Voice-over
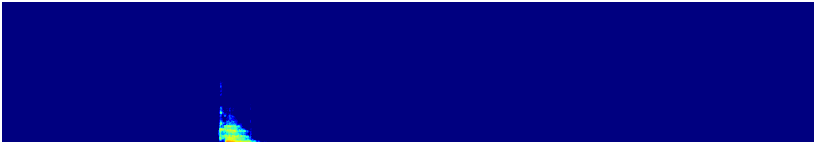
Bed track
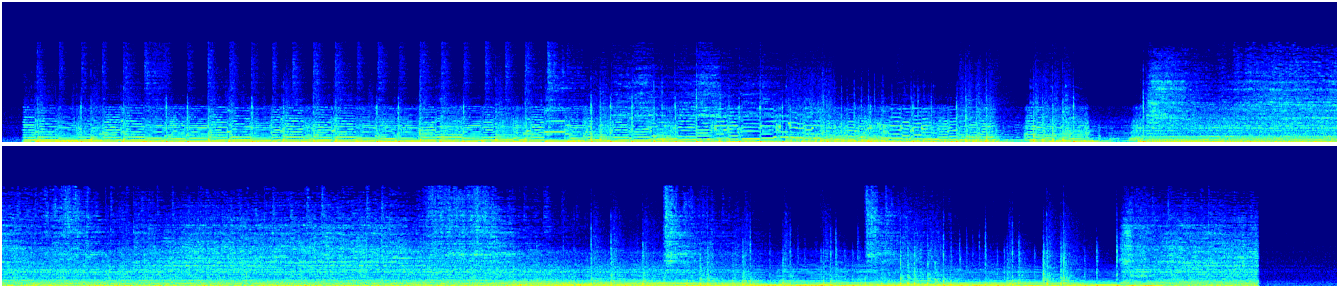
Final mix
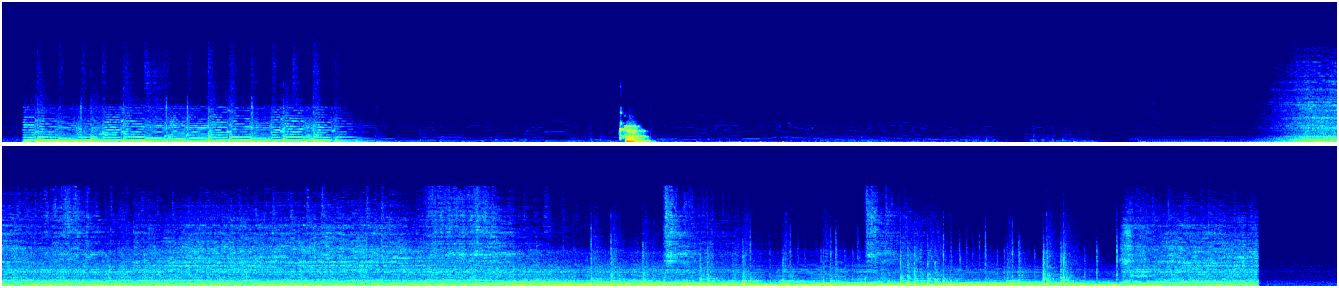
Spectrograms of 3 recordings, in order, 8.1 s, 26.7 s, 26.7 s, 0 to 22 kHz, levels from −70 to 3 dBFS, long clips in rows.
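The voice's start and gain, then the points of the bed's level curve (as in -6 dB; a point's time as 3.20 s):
4.00 s, +1.5 dB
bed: 3.16 s -4.5 dB
3.92 s -28 dB
12.44 s -28 dB
13.04 s -2.5 dB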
